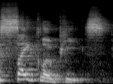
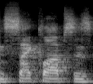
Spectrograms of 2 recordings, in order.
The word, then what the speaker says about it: cyclopes: of triplets are the cyclopes right so i'm not like mispronouncing cyclopses just in greek like the plural of cyclops ends up being cyclopes so there you go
